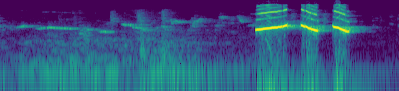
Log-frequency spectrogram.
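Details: Orange-headed thrush, nraktak konslet provocation song meant to make other birds sing readily. Faint descending whistles come first over a soft low murmur. Three loud, ringing slurred whistles follow, each lasting about a third of a second.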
